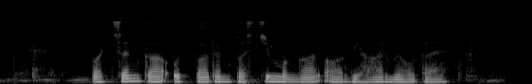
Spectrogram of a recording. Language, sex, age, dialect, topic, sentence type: Hindi, female, 18-24, Hindustani Malvi Khadi Boli, agriculture, statement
